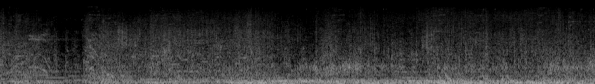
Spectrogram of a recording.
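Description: Blades swish and clash in a fight.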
